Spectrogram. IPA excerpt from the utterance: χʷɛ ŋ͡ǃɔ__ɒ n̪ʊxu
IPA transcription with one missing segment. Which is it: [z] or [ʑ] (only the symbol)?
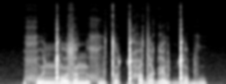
z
